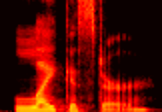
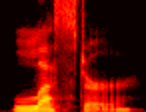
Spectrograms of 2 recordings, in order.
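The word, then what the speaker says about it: Leicester: Edinburgh Edinburgh Word 104 Lester Common mispronunciation Lykester Correct pronunciation Lester Two syllables only. The ice disappears entirely.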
